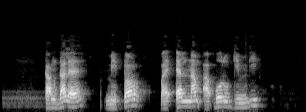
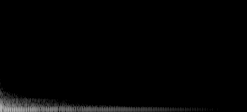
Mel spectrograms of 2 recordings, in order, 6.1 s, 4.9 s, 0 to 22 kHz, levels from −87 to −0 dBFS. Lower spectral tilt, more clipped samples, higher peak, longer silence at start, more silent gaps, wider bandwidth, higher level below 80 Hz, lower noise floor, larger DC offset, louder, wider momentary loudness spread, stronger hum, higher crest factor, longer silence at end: second, -8 dB/octave vs -17 dB/octave; neither; first, 0 dBFS vs -22 dBFS; first, 0.9 s vs 0 s; neither; first, 5 kHz vs 0.8 kHz; second, -66 dBFS vs -46 dBFS; second, -77 dBFS vs under -90 dBFS; neither; first, -18 LUFS vs -44 LUFS; second, 15 LU vs 25 LU; neither; about the same, 20 dB vs 22 dB; second, 1 s vs 2.7 s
